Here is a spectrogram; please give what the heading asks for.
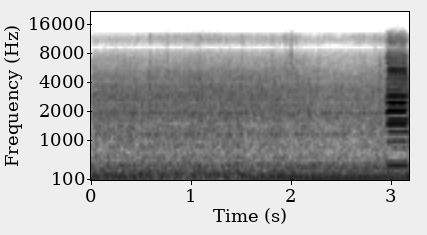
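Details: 1996 Ford Mustang GT convertible, driving with top down, engine warming to quarter temperature: steady road and engine hum, then a clear, strong horn toot near the end; horn works normally.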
